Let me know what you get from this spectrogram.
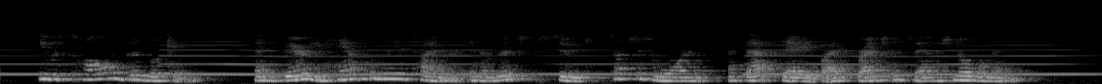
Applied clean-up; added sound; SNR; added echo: none; Wind instrument, woodwind instrument; 13 dB; reverberation time 1.0 s.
